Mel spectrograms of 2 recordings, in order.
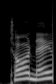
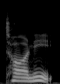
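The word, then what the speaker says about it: Tahnee: They're doing hardline, Tarnay or Tarni. Why do I think it's? I mean, I don't even say it correctly, and everyone else says Tarni.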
